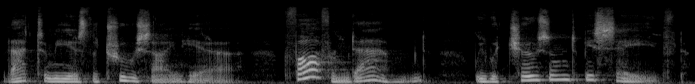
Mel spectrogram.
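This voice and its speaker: Abbess, radio drama. Composed and authoritative, lively intonation over a husky voice, shrewd and dryly ironic. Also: female voice, rumbling low, slow pace, full character voice. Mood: cool, persuasive. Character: commanding, shrewd, composed convent abbess of mature years.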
